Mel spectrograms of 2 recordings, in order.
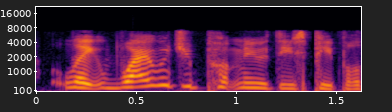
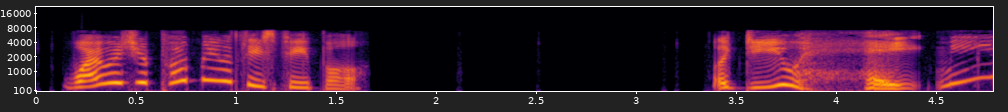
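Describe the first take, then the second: First: Mild reproach; accusing, only a touch raised; retold complaint to God. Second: A desperate accusation flung upward; anguished cry at God. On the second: Retold or imitated. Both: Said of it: "I yelled and I screamed".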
